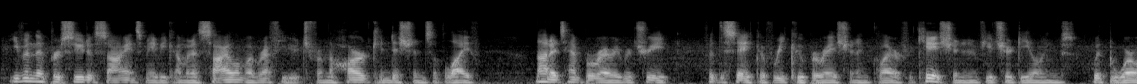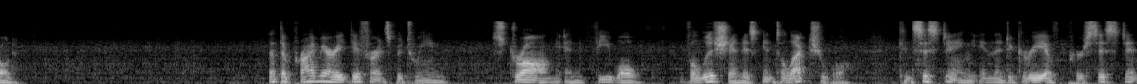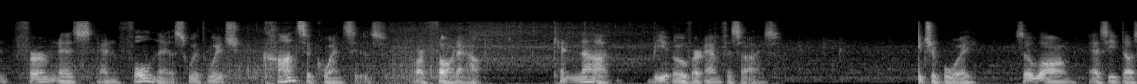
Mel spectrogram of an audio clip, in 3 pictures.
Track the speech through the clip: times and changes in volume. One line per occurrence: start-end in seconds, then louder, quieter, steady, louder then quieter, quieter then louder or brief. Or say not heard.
0.1-11.6 steady
14.1-30.6 steady
31.9-34.0 brief.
